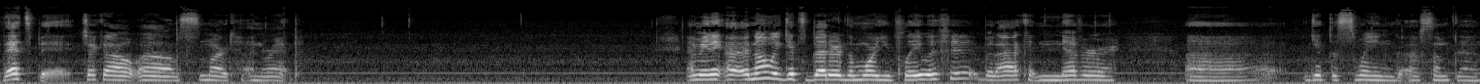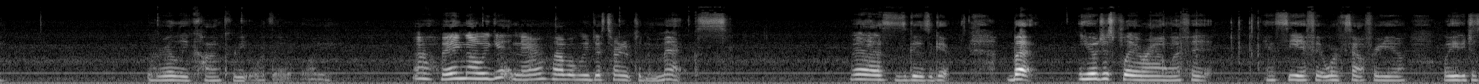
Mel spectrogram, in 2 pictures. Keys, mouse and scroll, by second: 0.3 Tab, 0.7 Tab, 1.8 u, 13.8 u, 18.9 u, 26.4 ctrl+z, 26.7 ctrl+z, 26.9 ctrl+z, 27.3 ctrl+z, 27.4 ctrl+z.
